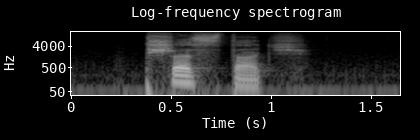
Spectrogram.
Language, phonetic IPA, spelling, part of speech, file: Polish, [ˈpʃɛstat͡ɕ], przestać, verb, Pl-przestać.ogg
